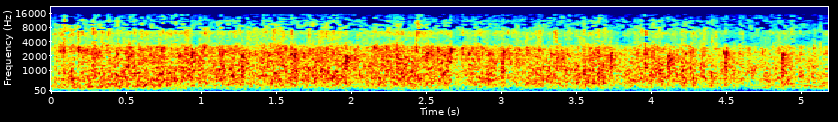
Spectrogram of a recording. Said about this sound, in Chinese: 请鼓掌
